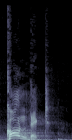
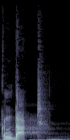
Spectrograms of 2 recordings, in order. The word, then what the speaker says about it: conduct: Say, for example, you remember the word conduct and conduct. Conduct is either a noun, if it is in the first syllable, is either a noun or adjective, and when it comes to conduct, it becomes a verb.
